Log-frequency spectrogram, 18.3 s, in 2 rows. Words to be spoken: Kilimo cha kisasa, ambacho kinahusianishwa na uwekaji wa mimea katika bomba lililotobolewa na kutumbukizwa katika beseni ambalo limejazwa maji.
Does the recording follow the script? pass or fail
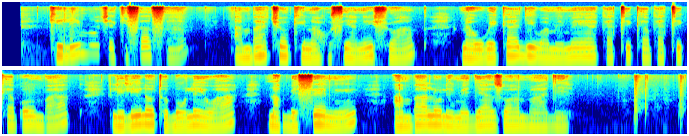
fail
